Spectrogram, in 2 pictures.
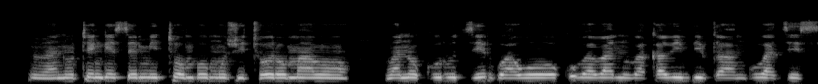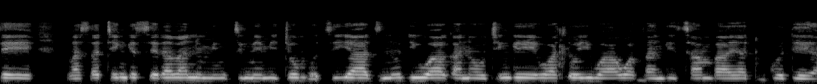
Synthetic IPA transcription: ʋano̞te̞ŋɡe̞semito̞mbo̞muʐitʰo̞ɾo̞maʋo̞ | ʋano̞kuɾud͡zirwawo̞kuʋaʋan̤uʋakaʋimbikaŋɡuʋad͡ze̞se | ʋasate̞ŋɡe̞se̞ɾaʋan̤umid͡zimwe̞mito̞mbo̞d͡zijad͡zino̞ɗiwakanaut͡ʃiŋɡe̞waɬo̞iwawab͡vaŋɡet͡sambajadʱoɡʱoɗe̞ːja

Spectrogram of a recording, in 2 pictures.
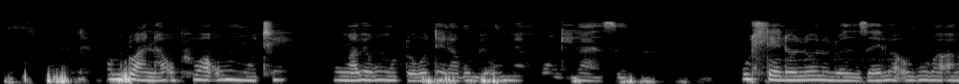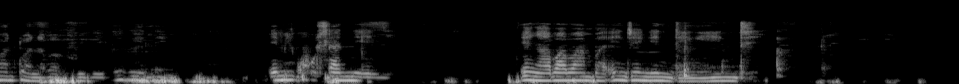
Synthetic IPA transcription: um̩tʼwanaupʰiwaʔumutʰi | uŋaβɛɣuŋud̥ʱɔɣɔtʼɛlaɣumbʱɛum̩jam̩mɔŋɛɣaːzi | uɬɛlɔlolulwɛnd͡zʱɛlwaʔuɣuβaʔaβantʼwanaβaviɣɛlɛɣɛlɛ | emikʰuɬaneni | ɛŋaβaβambʱaʔɛnd͡ʒʱɛŋendʱiŋiːndʱi

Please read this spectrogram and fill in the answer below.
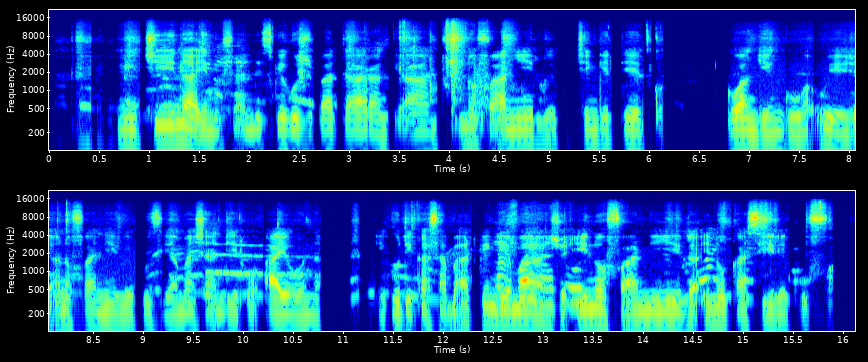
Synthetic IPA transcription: mit͡ʃinaino̞ʃa̰ndiswe̞kuʐipataɾaŋɡe̞̰antʰu̥ino̞fa̰nirwe̞kut͡ʃe̞ŋɡe̞te̞d͡zwa | ŋɡuwaŋɡe̞ŋɡuwa̰ʔuje̞ʐḛa̰no̞fanirwe̞kuzijamaʃa̰ndiro̞̰ʔajo̞ːna | ŋɡe̞kutikasaɓa̰twe̞ŋɡe̞maʐoʔino̞fa̰nira̰ʔino̞kasḭre̞kuːfa

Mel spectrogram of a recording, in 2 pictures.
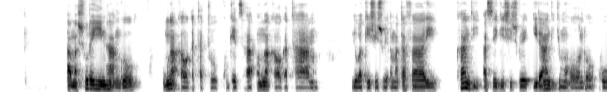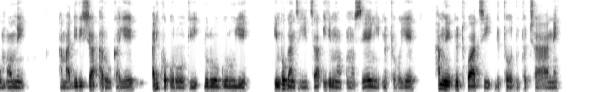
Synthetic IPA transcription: amaʃuːɾe̞jiːn̥haːŋɡo | umŋaːkʰawaɡatʰatʰukuɡe̞z̥aumŋaːkʰawaɡatʰaːnu | juːβakiʃid͡ʒwe̞ʔamatafaːɾi | kʰaːndḭasiɡiʃid͡ʒɡwe̞iɾaːŋɡiɾɟumuho̞ːndo̞̰kʰuːm̥ho̞me | amadiɾiʃaʔaɾuɡa̰je̞aɾikʰo̞ʔuɾuːɡiɾuɾuːɡuɾuje̞ | imbuɡanzizaʔiɾimŋo̞ʔumuse̞ɲinotʰuβuje̞ | hamŋe̞nutwaːt͡sidutʰo̞duto̞t͡ʃaːne̞

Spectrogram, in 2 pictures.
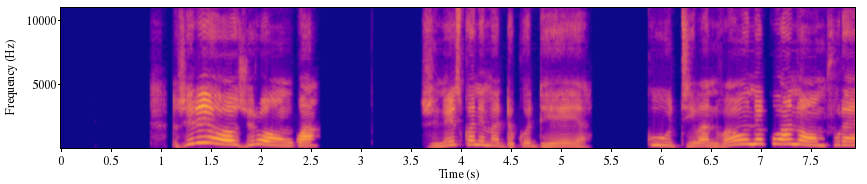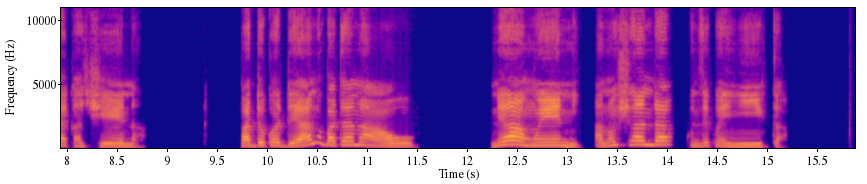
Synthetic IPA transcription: ʐiɾioʐiɾo̞ŋɡwa | ʐino̞iswane̞madʱo̞ko̞dʱe̞ja | kutiʋantʰuʋaone̞kuwanawo̞mfuɾajakat͡ʃe̞ːna | madʱo̞ko̞dʱe̞jaːno̞ɓatanawo̞ | ne̞amwe̞niano̞ʃandakunze̞kwe̞ɲiːka

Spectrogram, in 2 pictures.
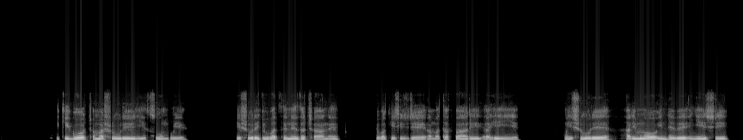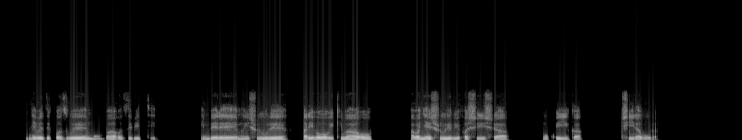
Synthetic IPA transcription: ikʰiɡo̞t͡ʃamaʃuːɾe̞jiːsuːmbuje̞ | iʃuːɾe̞ɾɟuːβat͡se̞ne̞ːzat͡ʃaːne̞ | ɾɟuːβakʰiʃid͡ʒe̞amatafaɾiahiːje̞ | mŋiːʃuːɾe̞ | haɾimŋo̞in̥he̞βe̞ɲiːʃi | n̥he̞βe̞ziko̞zɡwe̞muːmbaho̞ziβitʰḭ | mbe̞ɾe̞mŋiːʃuːɾe̞ | haɾiɦo̞ikʰiβaho̞ | aβaɲe̞ʃuːɾeβifaʃiːʃa | mukwiːɡa | t͡ʃiɾaβuɾa̰

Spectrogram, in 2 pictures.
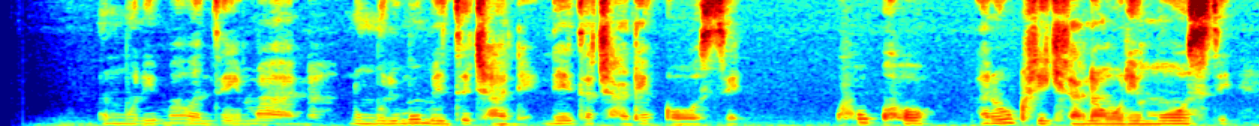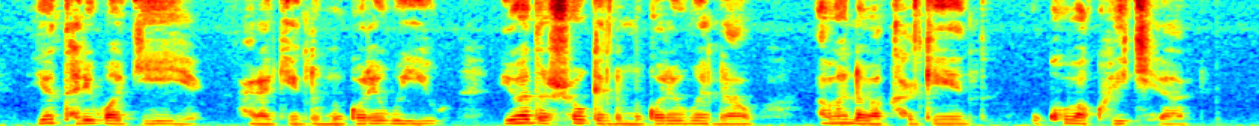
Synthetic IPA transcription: umuɾimawanzejimaːnanumuɾimumeze̞t͡ʃaːne̞ne̞ːzat͡ʃaːne̞ɡ̥o̞ːse̞kʰukʰo̞aɾaɡukwiɾikiɾanaβuɾimuːsiː | jatʰaɾiwaɡije̞ | haɾaɡe̞ːndumuɡo̞ɾe̞wiːwe̞ | ijoadaʃoɡe̞ːndumuɡo̞ɾeuwenawo̞aβaːnaβakʰaɡe̞ːndaukʰoβakuɾikʰiɾana

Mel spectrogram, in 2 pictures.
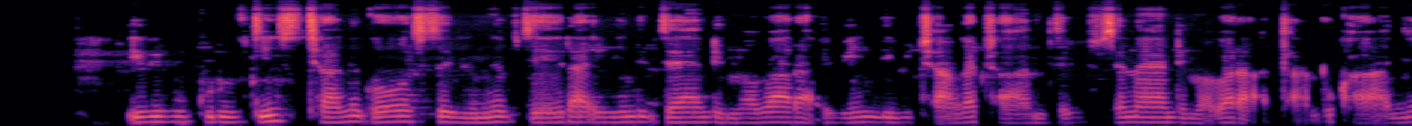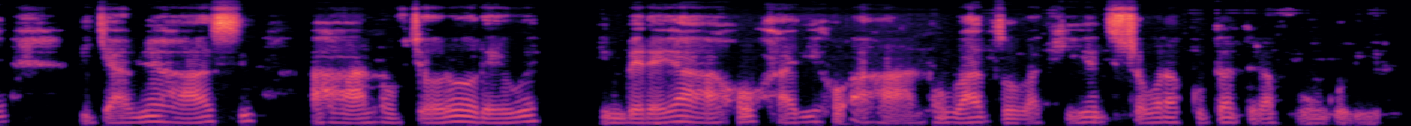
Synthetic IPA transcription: iβiβuɡuɾuvjiːnʃi̥t͡ʃaːne̞ɡo̞ːse̞βimŋe̞vjeːɾaiβiːndivjaːjaːndimaβaɾaiβiːndiβit͡ʃa̰ːŋɡat͡ʃaːnzeβifi̥se̞najaːndima̰βaɾa̰a̰tʰa̰ːndukʰa̰ɲe̞βiɟa̰ːmɲe̞haːsi | a̰haːn̥huvjo̞ːɾo̞ɾe̞we̞ | imbe̞ɾe̞jaːho̞ha̰ɾiho̞̰ʔaha̰ːn̥huβazoːβa̰kʰḭje̞ziʃo̞̰βo̞ɾakuzaziɾafṵːŋɡṵɾḭɾa

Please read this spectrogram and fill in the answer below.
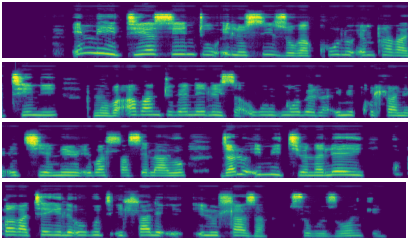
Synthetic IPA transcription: imitʰijesintʼuʔilusizɔɣakʰuluʔem̩pʰaɣatʰini | ŋɔβa̰ʔaβantʼuβɛnelisa̰ʔuɣuŋ͡ǃɔβɛlaʔimikʰuɬanɛʔet͡ʃʼijɛnɛjɔɛβaɬasɛlaːjɔnd͡ʒʱalɔimitʰijɔnaleji | ɣuǃaɣatʰeɣilɛuɣutʰiːɬalɛiluɬaza | suɣuzɔːŋkʼɛ

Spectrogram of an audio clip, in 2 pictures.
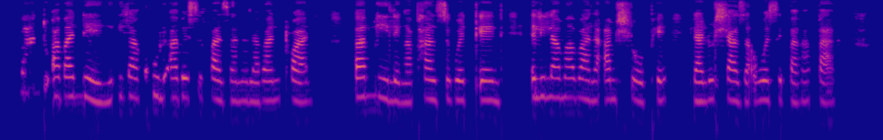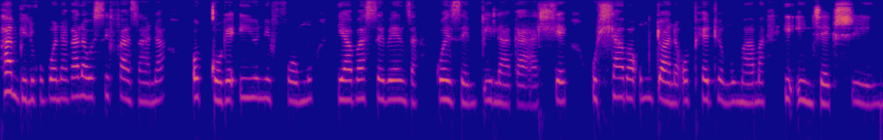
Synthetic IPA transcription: aβantʼuʔaβaneŋiʔiɣakʰuluaβesifazanalaβantʼwana | βamilɛŋapʰant͡sʼiɣwɛtʼendʱi | elilamaβalaʔam̩ɬɔpʰɛlaluɬaza̰ʔɔɣwesib̥ʱaɣab̥ʱaːɣa | pʰambʱiliɣuβɔnaɣalawesifazana | ɔɡ͡ǃʱɔɣɛʔijunifomu | jaβasɛβɛnd͡zʱa | ɣwɛzempʼilaɣaːɬɛuɬaβaʔum̩tʼwana̰ʔɔpʰɛtʰwɛŋumamaiʔind͡ʒʱekʃiːn

